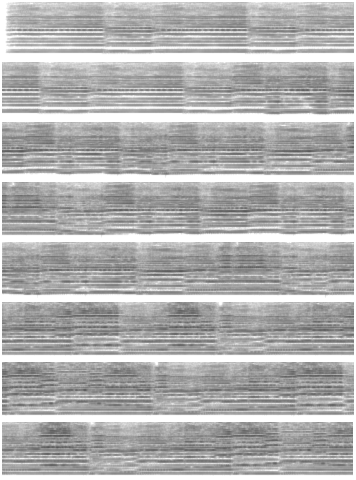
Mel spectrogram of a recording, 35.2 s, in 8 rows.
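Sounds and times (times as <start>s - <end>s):
violin trio: 0.1s - 35.1s.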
